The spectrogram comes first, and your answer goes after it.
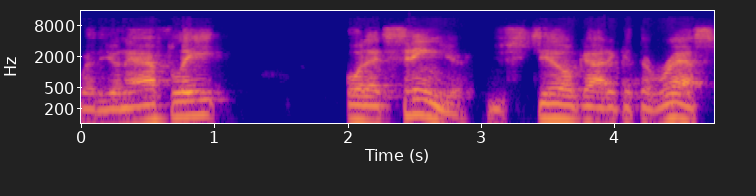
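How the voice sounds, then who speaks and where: Against a quiet background, a man with an American accent speaks fairly slowly at medium pitch, somewhat breathy, with very wide pitch swings. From Baltimore, Maryland. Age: 60s. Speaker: fitness trainer. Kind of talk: interview. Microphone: video call.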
